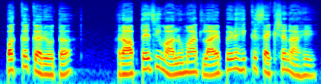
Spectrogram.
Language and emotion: Sindhi, neutral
